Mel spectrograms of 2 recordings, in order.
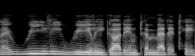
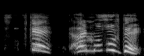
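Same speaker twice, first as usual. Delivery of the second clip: high-pitched excited yelling; shrieking the big news; retold scream; slower than usual. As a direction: cry out in amazed triumph, far higher. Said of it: "I scream".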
